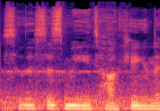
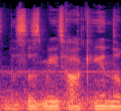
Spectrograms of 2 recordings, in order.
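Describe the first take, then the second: First: The voice is at a higher pitch. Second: The voice is at a lower pitch. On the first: "this is me talking in the pitch that I'm talking in right now" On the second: "This is me talking in the lower pitch that I could talk in"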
